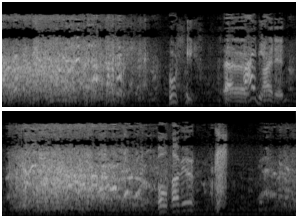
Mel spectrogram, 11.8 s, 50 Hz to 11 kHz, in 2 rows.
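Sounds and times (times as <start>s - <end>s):
laughter: 0.0s - 11.7s
speech: 4.6s - 6.5s, 9.0s - 9.8s
sneeze: 10.1s - 10.5s.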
